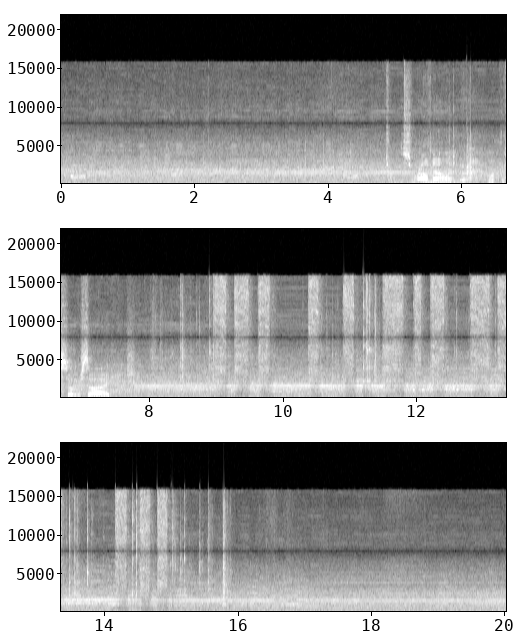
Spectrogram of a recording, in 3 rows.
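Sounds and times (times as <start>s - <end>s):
heat gun blowing: 8.7s - 15.9s
aerosol spray can hissing: 8.9s - 9.8s, 10.4s - 15.1s.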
